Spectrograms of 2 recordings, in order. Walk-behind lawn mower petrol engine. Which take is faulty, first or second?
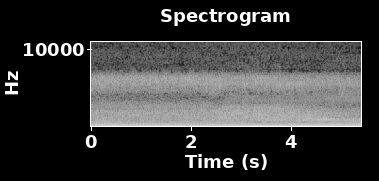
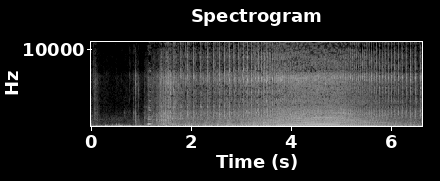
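second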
